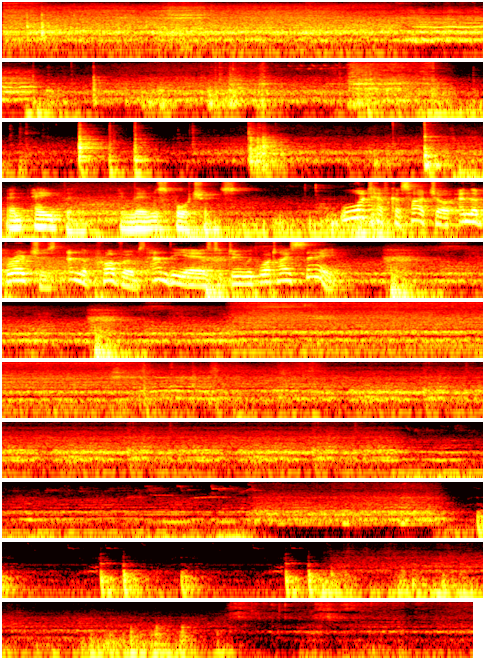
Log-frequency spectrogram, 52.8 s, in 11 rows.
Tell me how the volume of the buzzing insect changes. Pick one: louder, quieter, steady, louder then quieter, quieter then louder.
quieter.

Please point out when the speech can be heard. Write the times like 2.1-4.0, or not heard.
14.1-16.8, 17.8-22.6.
